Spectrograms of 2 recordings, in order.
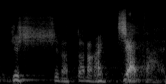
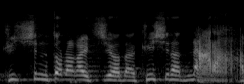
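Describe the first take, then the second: First: Squeezed, forced exorcism command; mock all-out straining, held-down volume; through gritted teeth. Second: High, strained imitation of shouting; hammed-up yell without full volume; mock exorcism yelling. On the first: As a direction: push the words out through clenched teeth. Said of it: "이빨이 꽉 물고". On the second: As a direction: mimic disciples straining to cast out a demon. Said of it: "막 소리 지르면서".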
